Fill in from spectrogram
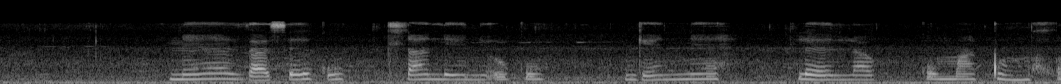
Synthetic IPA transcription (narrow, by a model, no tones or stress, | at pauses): nɛzasekʼu | ɬalenḭʔṵkʼu | ŋɡʱɛnɛ | lɛla | kʼumaǃʱum̩xu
